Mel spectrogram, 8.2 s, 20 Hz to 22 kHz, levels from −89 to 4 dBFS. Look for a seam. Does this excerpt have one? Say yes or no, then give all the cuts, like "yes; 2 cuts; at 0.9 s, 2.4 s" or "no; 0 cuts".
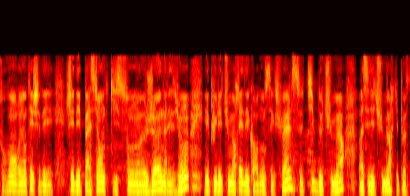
yes; 2 cuts; at 3.3 s, 4.8 s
